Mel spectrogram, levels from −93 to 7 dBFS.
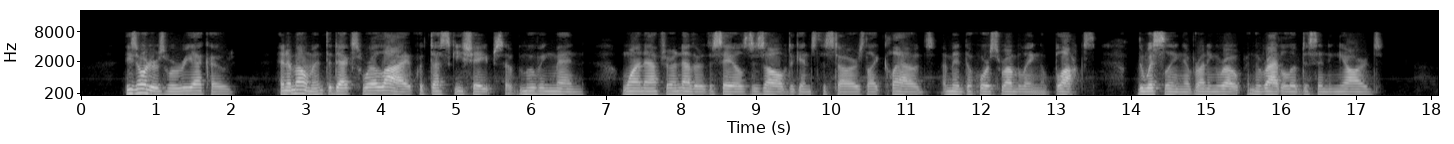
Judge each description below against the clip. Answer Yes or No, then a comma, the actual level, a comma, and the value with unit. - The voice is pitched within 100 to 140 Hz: Yes, low, 135 Hz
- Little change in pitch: Yes, narrow, 1.9 semitones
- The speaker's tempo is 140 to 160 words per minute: Yes, average, 150 wpm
